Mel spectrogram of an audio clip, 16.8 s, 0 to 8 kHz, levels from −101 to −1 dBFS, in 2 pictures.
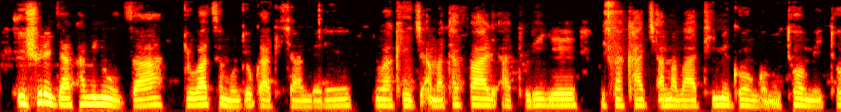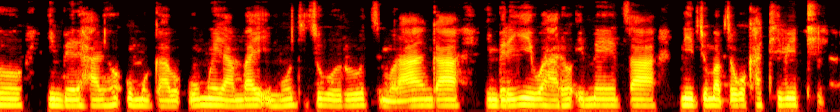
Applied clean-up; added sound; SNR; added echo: neural mask model Resemble Enhance denoiser.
